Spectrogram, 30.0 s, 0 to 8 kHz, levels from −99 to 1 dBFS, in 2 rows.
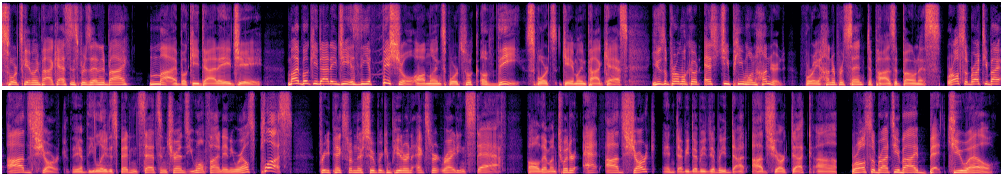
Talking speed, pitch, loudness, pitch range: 150 wpm, 175 Hz, -19 LUFS, 145-200 Hz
